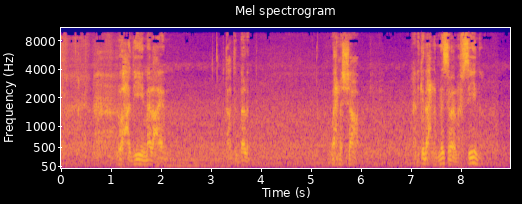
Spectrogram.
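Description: A man speaks calmly and seriously nearby.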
